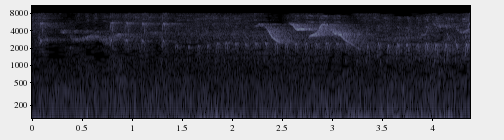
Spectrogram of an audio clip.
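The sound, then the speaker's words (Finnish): High, thin chirps and squeaky calls from a brood of young tits in a nest box, a steady busy twittering that gets a little louder midway, with no one talking. “Tiaispuiku tuossa vieressä.”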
